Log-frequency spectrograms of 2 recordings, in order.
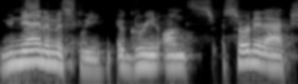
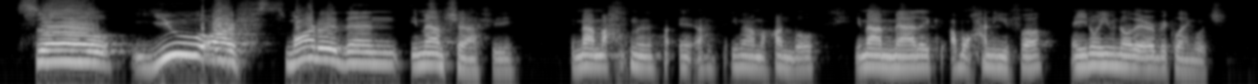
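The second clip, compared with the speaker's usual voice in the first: put-on ironic, sarcastic, cutting tone. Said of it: "I said this sarcastically".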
